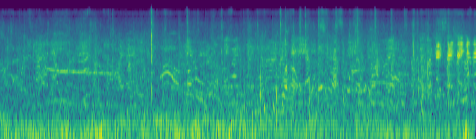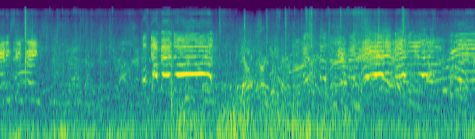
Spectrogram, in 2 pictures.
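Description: Young women shout and cheer from close by, outdoors.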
